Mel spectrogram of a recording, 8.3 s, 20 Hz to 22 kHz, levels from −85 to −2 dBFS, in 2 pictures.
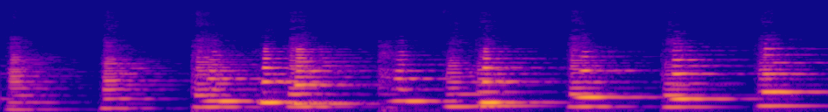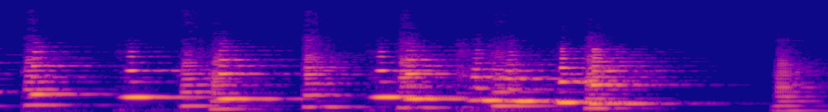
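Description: No technical faults are audible.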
